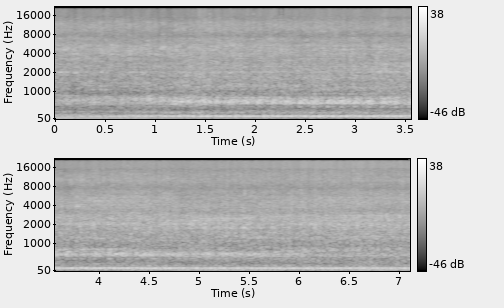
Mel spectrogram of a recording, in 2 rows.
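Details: Ford XC GXL with restored 351 V8, first start after rebuild, carburetted: deep steady V8 rumble at even idle, no tapping, misfire or knock; normal idle.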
